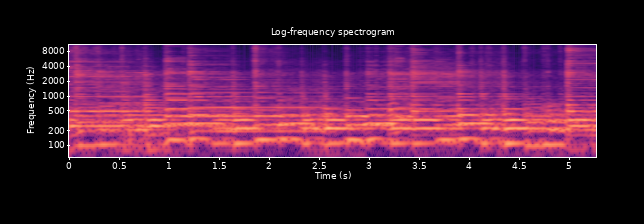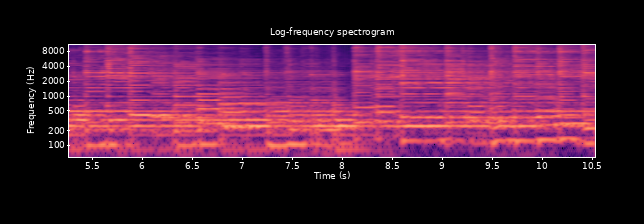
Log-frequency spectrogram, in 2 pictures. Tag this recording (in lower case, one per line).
music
